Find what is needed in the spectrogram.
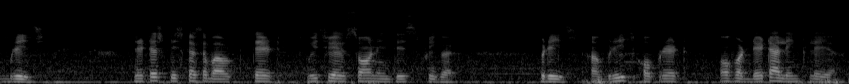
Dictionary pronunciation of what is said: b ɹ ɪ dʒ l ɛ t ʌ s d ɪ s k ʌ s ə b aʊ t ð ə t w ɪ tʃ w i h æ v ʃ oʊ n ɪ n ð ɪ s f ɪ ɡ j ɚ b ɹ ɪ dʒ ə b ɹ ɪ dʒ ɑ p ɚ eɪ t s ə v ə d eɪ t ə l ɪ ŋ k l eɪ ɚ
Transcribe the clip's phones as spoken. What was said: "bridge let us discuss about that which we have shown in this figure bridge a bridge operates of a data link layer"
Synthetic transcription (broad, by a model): b ɹ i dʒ l ɛ t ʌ s d ɪ s k ʌ s ə b aʊ t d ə t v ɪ tʃ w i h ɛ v s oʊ n ɪ n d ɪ s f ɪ ɡ ɚ b ɹ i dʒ ə b ɹ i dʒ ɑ p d eɪ t ə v ə d eɪ t ə l ɪ ŋ k l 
